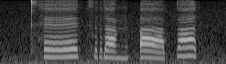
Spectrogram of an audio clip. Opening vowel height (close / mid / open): mid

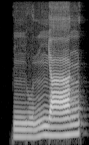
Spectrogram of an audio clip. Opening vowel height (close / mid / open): close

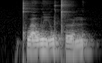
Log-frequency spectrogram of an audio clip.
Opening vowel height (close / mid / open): open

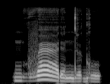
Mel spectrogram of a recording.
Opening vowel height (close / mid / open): close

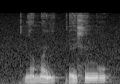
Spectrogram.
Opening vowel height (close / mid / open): open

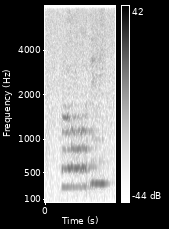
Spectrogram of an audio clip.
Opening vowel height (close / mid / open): mid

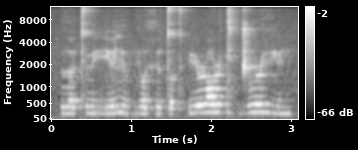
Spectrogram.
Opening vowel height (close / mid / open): mid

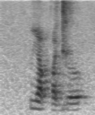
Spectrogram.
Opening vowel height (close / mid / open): close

